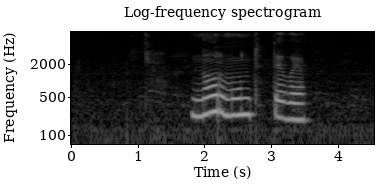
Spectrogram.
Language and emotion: Russian, neutral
